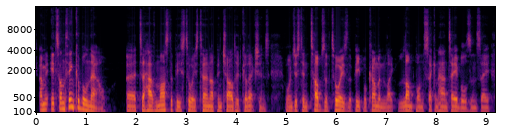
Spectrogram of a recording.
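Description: Low-voiced man, reflective. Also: a little fast, darkish tone, no room sound, clean studio sound. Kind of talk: casual chat about collectible toys.

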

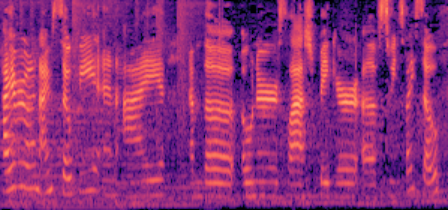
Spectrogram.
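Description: Over music and background noise, a young California woman with a mid-range voice talks a little slowly as a laid-back interview guest. She's a baker and small business owner from Costa Mesa who leans heavily on fillers like "you know" and "like."

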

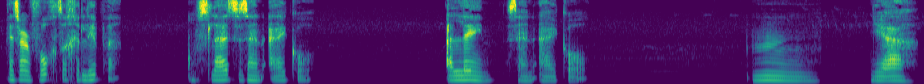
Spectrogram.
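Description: A woman narrating a scripted erotic audio story in a slow, sensual storytelling manner. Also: deep voice, steady tone, gravelly, darkish tone, no room sound.

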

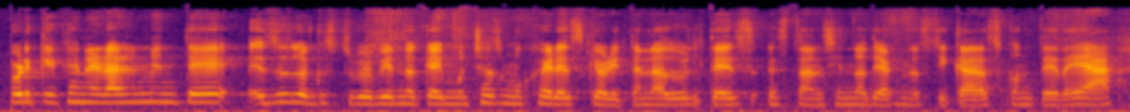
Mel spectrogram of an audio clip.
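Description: A woman co-hosting a podcast in casual chat, chatty and quick to laugh. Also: mid-range voice, flat delivery, a bit bright, smooth. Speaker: podcast co-host.

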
